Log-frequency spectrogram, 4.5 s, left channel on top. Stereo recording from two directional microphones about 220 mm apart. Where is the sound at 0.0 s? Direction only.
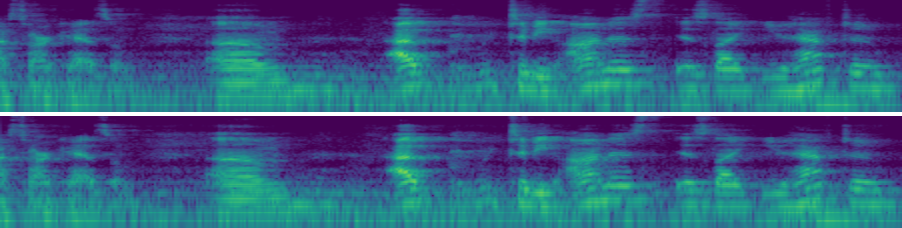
15° left (ahead or behind).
